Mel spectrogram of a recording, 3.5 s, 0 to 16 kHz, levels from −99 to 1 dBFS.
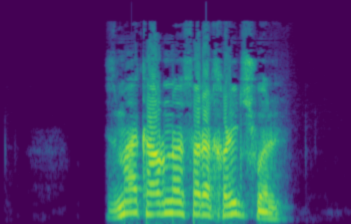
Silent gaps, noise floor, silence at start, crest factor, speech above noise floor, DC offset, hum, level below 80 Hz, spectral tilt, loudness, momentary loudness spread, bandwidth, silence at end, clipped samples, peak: none; -76 dBFS; 1.1 s; 16 dB; 64 dB; under 0.1%; none; -50 dBFS; -6 dB/octave; -12 LUFS; 9 LU; 11.5 kHz; 0.7 s; under 0.1%; 0 dBFS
